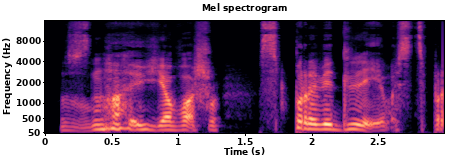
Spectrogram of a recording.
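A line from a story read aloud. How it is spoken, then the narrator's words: Wolf speaking through teeth. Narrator (Russian): процедил волк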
